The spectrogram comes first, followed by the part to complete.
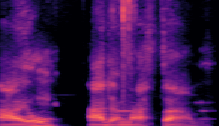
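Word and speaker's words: על אדמתם: So this is pronounced isle adamatam.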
